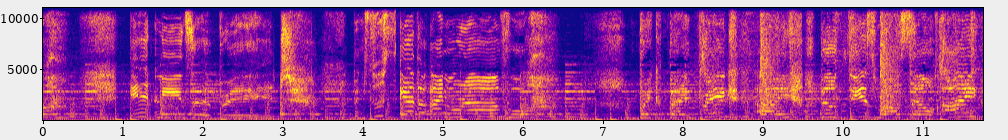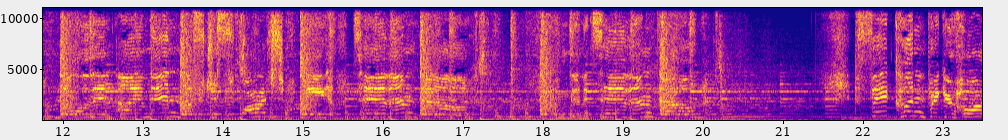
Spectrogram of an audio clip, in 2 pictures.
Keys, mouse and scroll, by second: 1.8 click, 3.1 alt+click, 4.7 click, 5.3 alt+click, 5.7 Tab, 5.8 alt+click, 7.1 click, 7.3 click, 7.9 click, 10.1 drag, 10.8-11.3 drag, 11.3 alt+middle drag, 11.4-13.4 alt+drag, 14.2 Delete, 14.7 shift+a, 15.5 click, 15.9 drag, 19.2-21.5 alt+drag, 21.7 alt+click, 23.2 click.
